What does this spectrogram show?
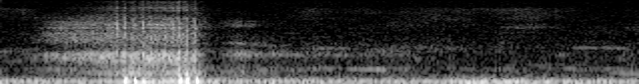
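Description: A Bloodhound snores in deep, rumbling bursts, with a louder pair of snorts early on.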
